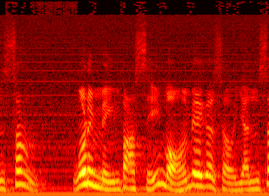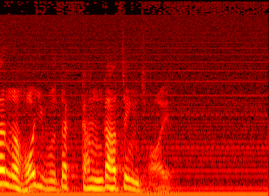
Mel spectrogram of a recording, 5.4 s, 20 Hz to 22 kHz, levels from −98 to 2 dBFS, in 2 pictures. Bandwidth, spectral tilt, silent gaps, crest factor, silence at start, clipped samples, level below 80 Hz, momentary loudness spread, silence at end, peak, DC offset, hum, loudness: over 20 kHz; -7 dB/octave; none; 22 dB; 0 s; under 0.1%; -48 dBFS; 25 LU; 0 s; -8 dBFS; under 0.1%; none; -30 LUFS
